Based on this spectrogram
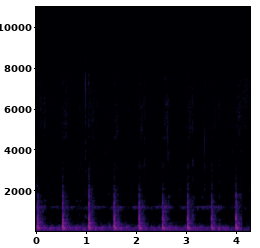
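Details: Toyota Verso steering column: sharp, regular knocks about twice a second as the wheel is turned left and right. Several services blamed the rack, column or joints; the cause was a loose steering shaft nut.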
